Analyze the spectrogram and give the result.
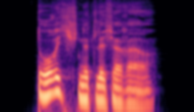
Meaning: inflection of durchschnittlich: 1. strong/mixed nominative masculine singular comparative degree 2. strong genitive/dative feminine singular comparative degree
- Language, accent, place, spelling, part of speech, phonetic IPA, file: German, Germany, Berlin, durchschnittlicherer, adjective, [ˈdʊʁçˌʃnɪtlɪçəʁɐ], De-durchschnittlicherer.ogg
